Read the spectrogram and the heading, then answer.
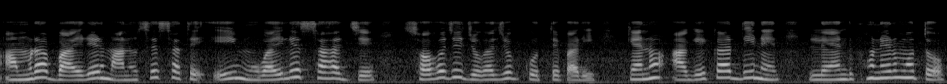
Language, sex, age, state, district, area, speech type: Bengali, female, 45-60, West Bengal, Jhargram, rural, spontaneous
